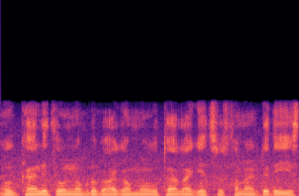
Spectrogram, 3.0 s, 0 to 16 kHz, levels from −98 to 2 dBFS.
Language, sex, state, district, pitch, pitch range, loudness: Telugu, male, Andhra Pradesh, Chittoor, 110 Hz, 105-110 Hz, -17 LUFS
